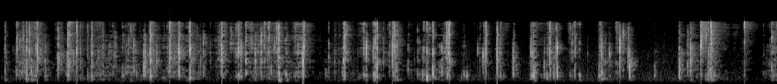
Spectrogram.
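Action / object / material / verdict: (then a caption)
scrape / flexible plastic bag of vinyl gloves / plastic / none. Bare fingertips and nails squeeze and crinkle a flexible plastic resealable bag of vinyl gloves, partly full and held upright. The result is a steady run of dry, bright crinkles and sharp crackling snaps with no low end, each burst dying away almost instantly between brief quiet gaps.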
